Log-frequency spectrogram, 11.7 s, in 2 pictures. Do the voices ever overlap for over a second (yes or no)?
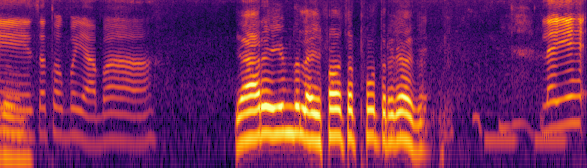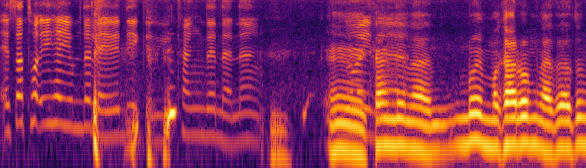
no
